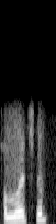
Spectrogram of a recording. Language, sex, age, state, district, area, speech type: Kashmiri, male, 30-45, Jammu and Kashmir, Bandipora, rural, conversation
